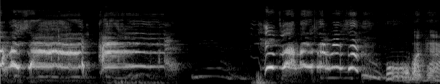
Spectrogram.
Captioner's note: squeals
